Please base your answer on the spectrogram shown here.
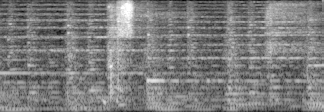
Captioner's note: background music; scoffs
